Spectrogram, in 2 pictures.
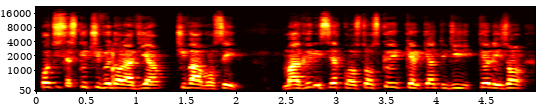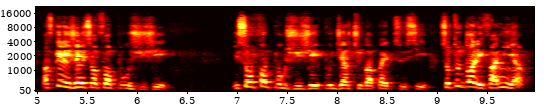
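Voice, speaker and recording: High-voiced man exhorting his audience. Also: animated, fast, a little mellow. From Cameroon. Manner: exhorting, repetitive, hammering the same phrases. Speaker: diaspora activist. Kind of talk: impassioned direct-to-camera monologue.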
